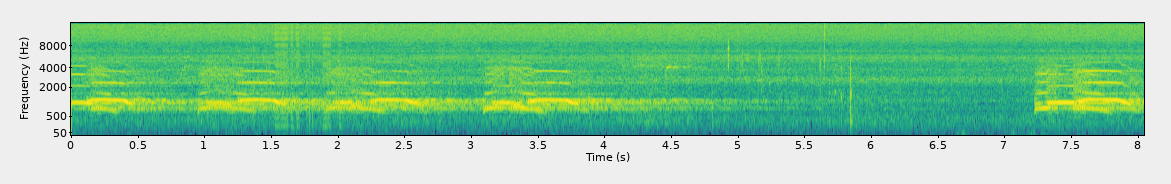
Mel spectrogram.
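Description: Large birds calling: loud ringing calls, each an arching note with a lower and a higher voice overlapping, repeated about once a second for the first four seconds, then again near the end.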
